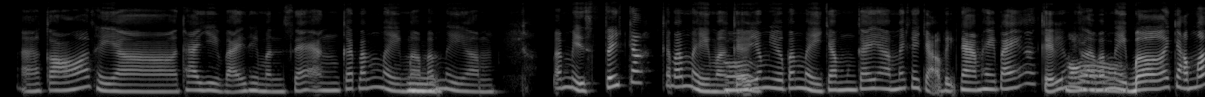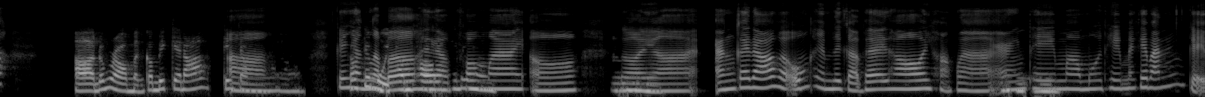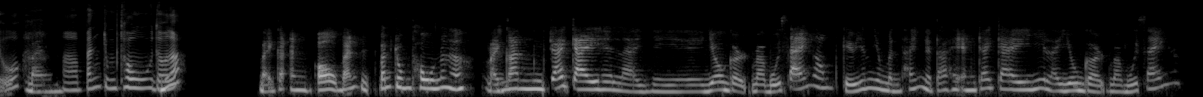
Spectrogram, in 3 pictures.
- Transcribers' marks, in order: tapping; in English: "steak"; unintelligible speech; other noise; other background noise; in English: "yogurt"; in English: "yogurt"
- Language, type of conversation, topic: Vietnamese, unstructured, Giữa ăn sáng ở nhà và ăn sáng ngoài tiệm, bạn sẽ chọn cách nào?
